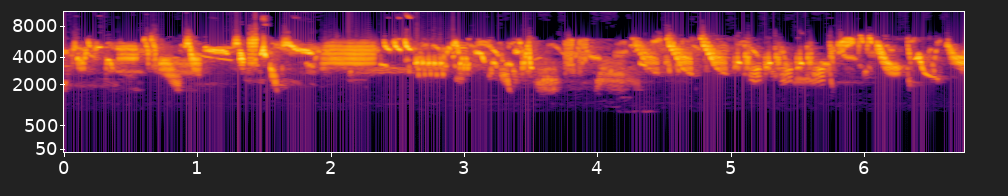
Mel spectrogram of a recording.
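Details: Eurasian skylark in continuous song, mixing sustained buzzy trills with quick chirps and rising and falling whistled notes in a fast, tumbling flow.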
